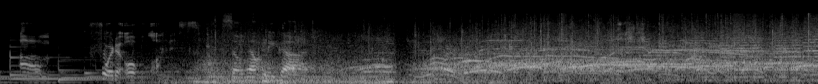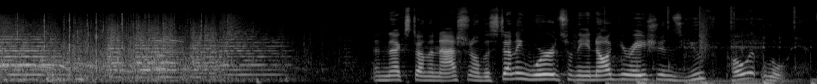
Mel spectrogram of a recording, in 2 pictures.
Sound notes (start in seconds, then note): 8.9 applause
